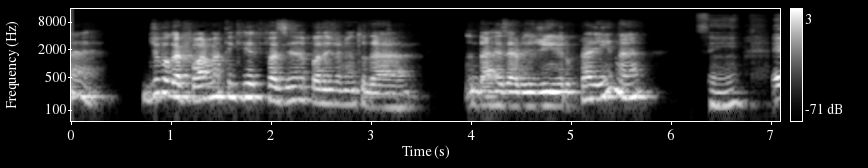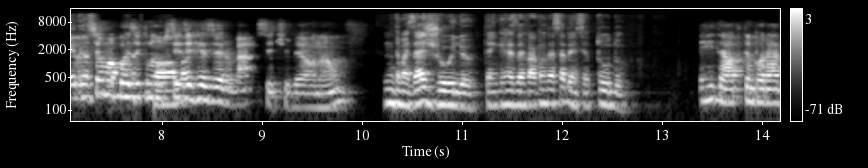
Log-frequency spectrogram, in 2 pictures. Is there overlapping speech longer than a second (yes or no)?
yes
